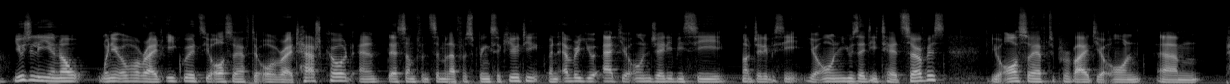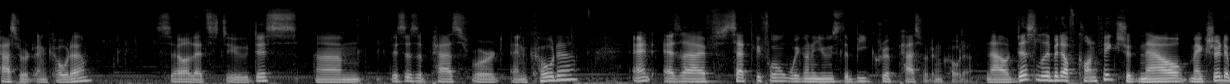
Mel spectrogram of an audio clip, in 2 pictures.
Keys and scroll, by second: 9.2 Return, 9.9 alt+l, 10.7 Return, 17.6 Return, 19.8 Return, 21.6 ⟲, 22.0 super+s.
